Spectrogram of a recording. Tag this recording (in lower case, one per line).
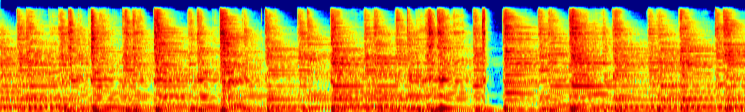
strum
acoustic guitar
music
